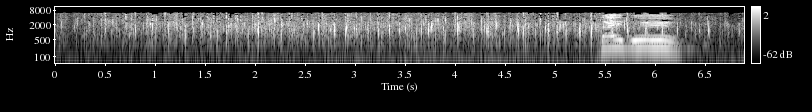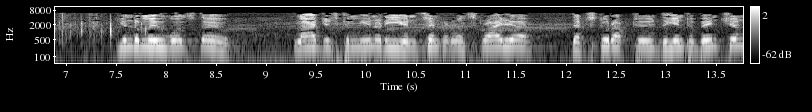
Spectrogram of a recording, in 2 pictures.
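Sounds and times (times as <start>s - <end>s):
audience clapping: 0.0s - 7.9s
speech: 5.4s - 6.4s, 7.5s - 13.7s
person calling out: 9.3s - 13.7s.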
